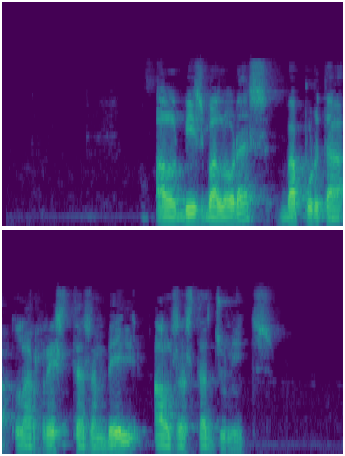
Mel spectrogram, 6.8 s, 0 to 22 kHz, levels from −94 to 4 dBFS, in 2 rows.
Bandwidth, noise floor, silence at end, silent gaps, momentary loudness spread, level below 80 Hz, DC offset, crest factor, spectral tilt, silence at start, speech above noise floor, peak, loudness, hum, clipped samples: 7.8 kHz; -77 dBFS; 0.75 s; none; 15 LU; -60 dBFS; under 0.1%; 20 dB; -6 dB/octave; 1.55 s; 49 dB; -10 dBFS; -28 LUFS; none; under 0.1%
